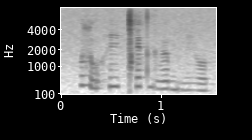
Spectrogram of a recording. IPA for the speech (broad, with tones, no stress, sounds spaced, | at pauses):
z ṵ˦˨ h iː˧ ǀʰ e˧ t ɡʱ ʏː˨ bʱ i˨ ʊ̯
